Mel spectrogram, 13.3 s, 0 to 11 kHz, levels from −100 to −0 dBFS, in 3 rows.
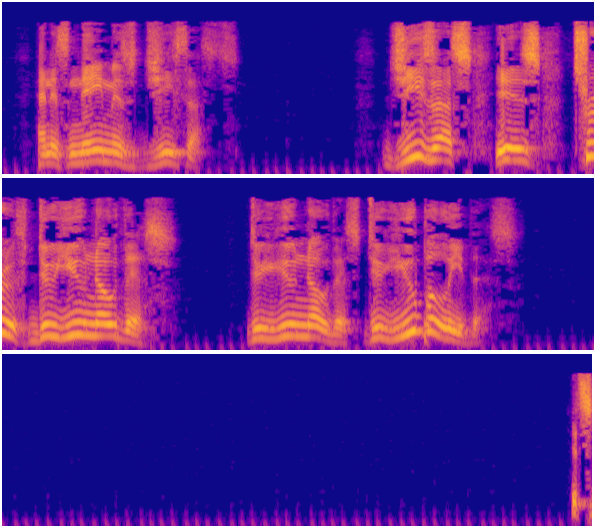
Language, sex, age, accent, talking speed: English, male, 40-59, American, 95 wpm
